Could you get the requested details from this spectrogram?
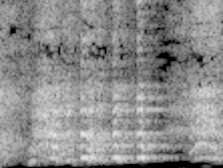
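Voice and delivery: high loud burst of laughter. Real, not acted. Laughing fit after slip.

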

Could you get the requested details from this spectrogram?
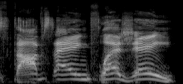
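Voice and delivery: high, loud, drawn-out complaint; exasperated yell. Acted. Podcaster fed up with a repeated word, exasperated yell. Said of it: "I just wrote".

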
